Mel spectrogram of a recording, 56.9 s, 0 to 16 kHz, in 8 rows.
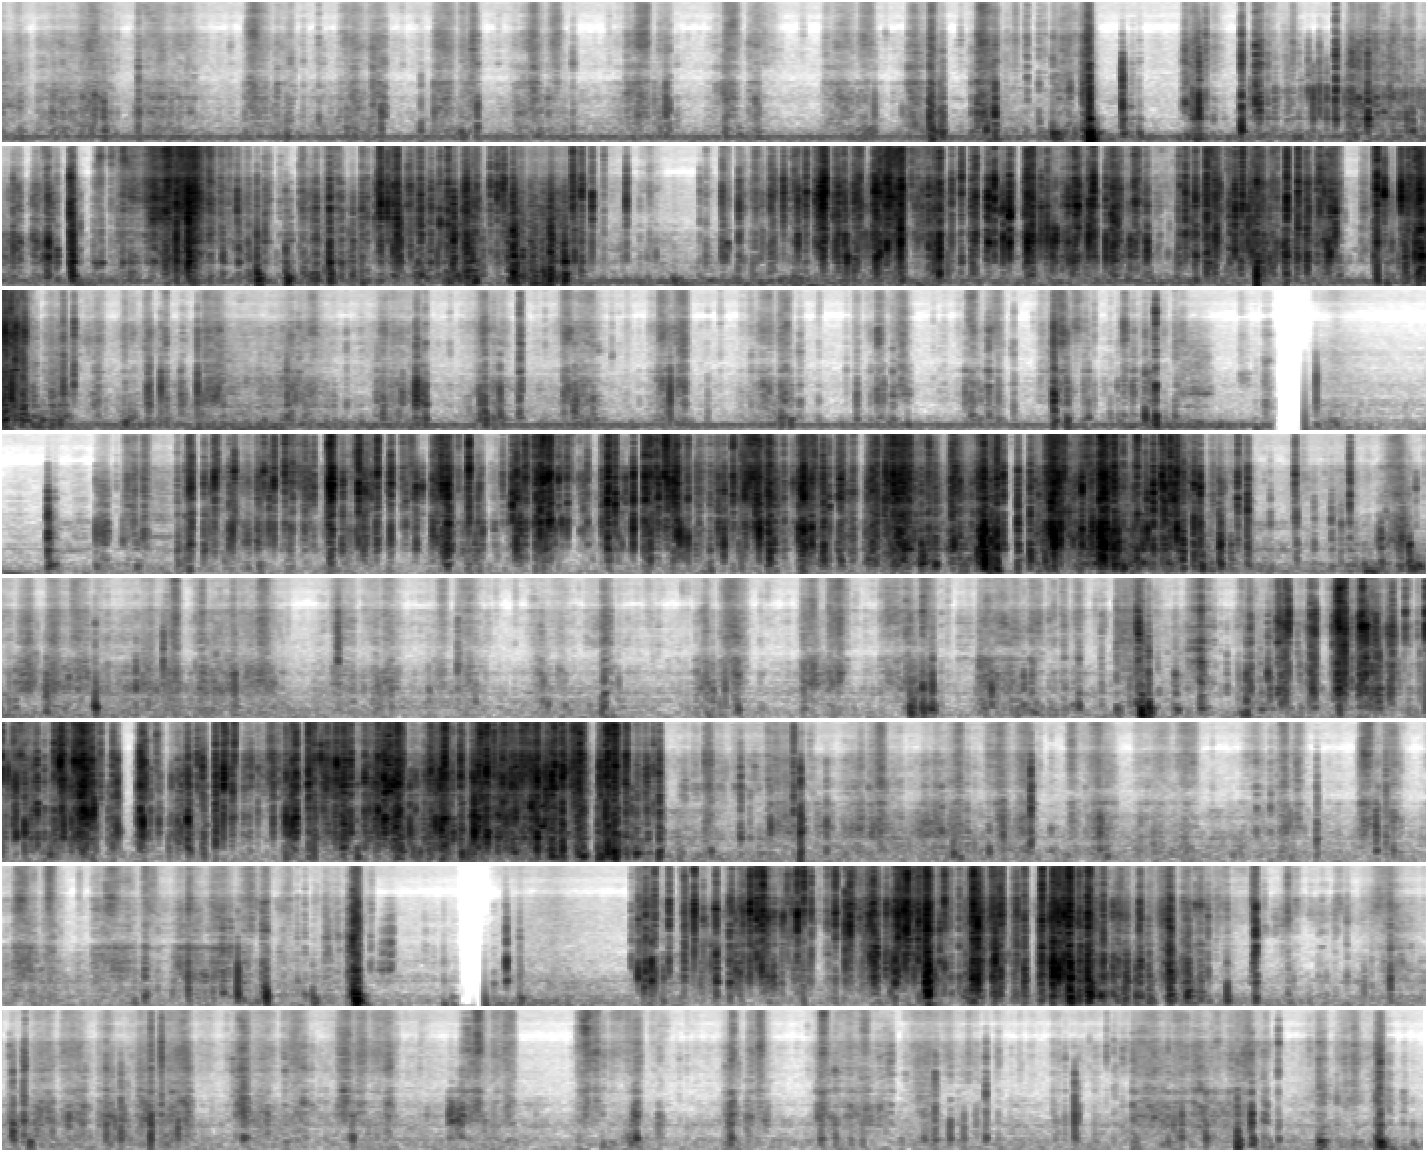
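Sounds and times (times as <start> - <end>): foil wrappers crackling and tearing: 6.4 - 14.6, 22.1 - 28.1, 34.7 - 38.9, 45.9 - 48.8.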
